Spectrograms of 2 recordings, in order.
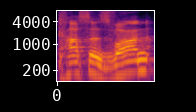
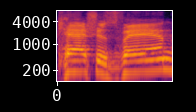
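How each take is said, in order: First: The name is said in a neutral accent. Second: The name is said in a Texan accent.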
